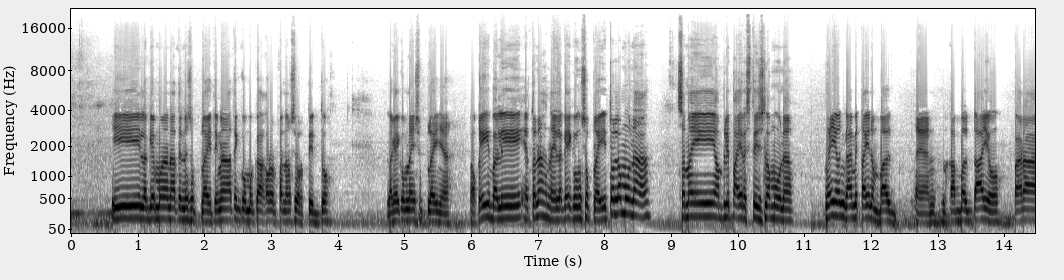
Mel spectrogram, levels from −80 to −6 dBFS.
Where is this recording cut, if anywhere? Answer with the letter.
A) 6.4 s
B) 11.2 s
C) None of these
B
